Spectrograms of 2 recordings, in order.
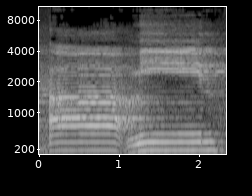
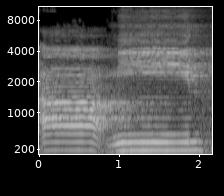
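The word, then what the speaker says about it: آمين: empat bacaan yang pertama kita boleh baca dengan bilmaddi Wat takfifi membacanya Amin jadi hamzahnya itu panjang amin Kemudian yang kedua yang kedua itu dibaca bilqasri Wat takfifi dibaca pendek hamzahnya berarti Bagaimana kalau dibaca pendek Amin yang kedua yang ketiga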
